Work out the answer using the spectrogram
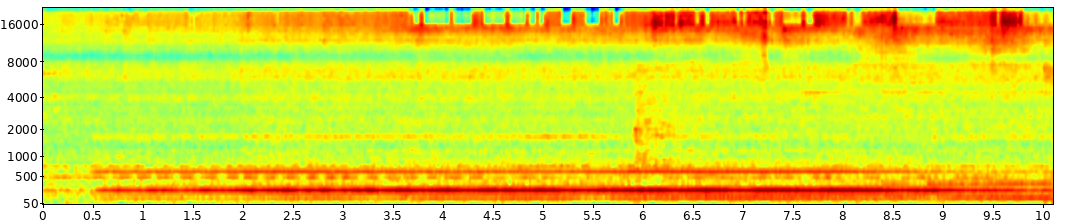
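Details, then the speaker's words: Lapmaster Wolters Model 12 lapping machine running dry with the weights removed on a preset program, in a pre-shipping check. A smooth, constant hum settles in after start-up with no knocks or grinding: normal operation. "We're gonna turn it on. There's already a program set in there, so we're just gonna start it."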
